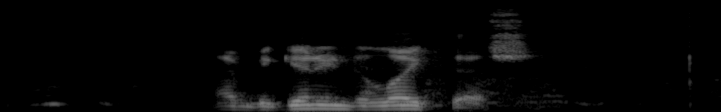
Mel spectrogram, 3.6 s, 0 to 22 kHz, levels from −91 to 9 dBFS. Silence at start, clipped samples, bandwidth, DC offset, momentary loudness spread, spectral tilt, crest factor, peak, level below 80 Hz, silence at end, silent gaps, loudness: 0.25 s; under 0.1%; 13.5 kHz; under 0.1%; 16 LU; -5 dB/octave; 20 dB; -28 dBFS; -88 dBFS; 0.95 s; 0.40-0.44 s, 0.76-1.05 s; -44 LUFS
